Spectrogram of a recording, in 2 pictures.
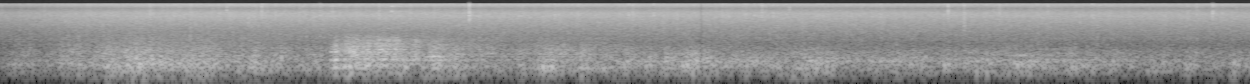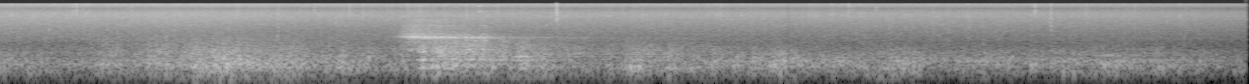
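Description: Thunderstorm: steady rain with thunder rumbling through it, swelling a few seconds in and again about two-thirds of the way through, where a sharper peal cracks before rolling off.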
